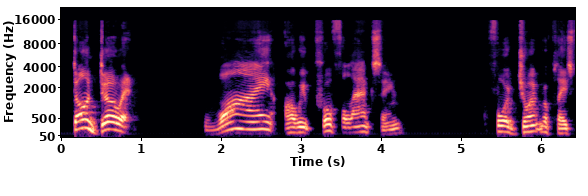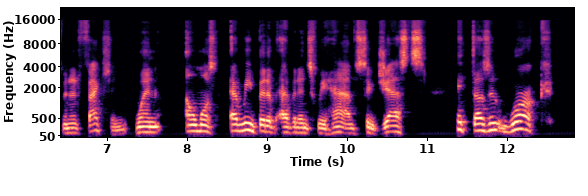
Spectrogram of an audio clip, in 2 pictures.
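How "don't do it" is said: best-effort put-on Brooklyn accent, pitched up. Speaker sums up what the professional organizations say, in best Brooklyn accent. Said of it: "in my best Brooklyn accent".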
